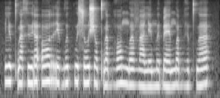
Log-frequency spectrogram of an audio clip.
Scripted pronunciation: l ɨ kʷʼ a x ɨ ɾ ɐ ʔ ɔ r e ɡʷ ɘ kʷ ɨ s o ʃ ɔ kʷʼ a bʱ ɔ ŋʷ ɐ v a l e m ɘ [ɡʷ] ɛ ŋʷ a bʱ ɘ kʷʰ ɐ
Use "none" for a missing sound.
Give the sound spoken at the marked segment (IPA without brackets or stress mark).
ɓ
